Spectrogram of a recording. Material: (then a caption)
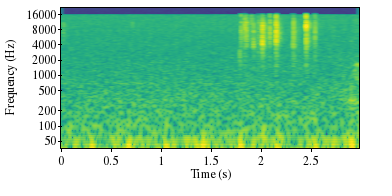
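Stone. Long acrylic nails tap and scratch a small, solid rectangular bar of dark green mottled stone, possibly serpentine or jade, held in both hands. Faint, crisp clicks with almost no ring come in a quick cluster in the second half of the clip, over a quiet, low rumble.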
